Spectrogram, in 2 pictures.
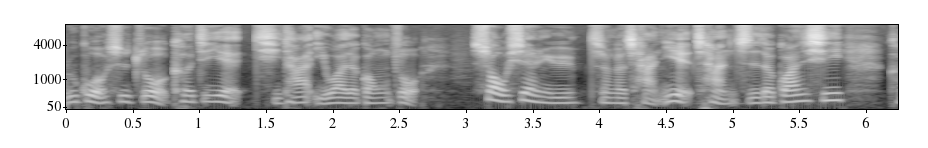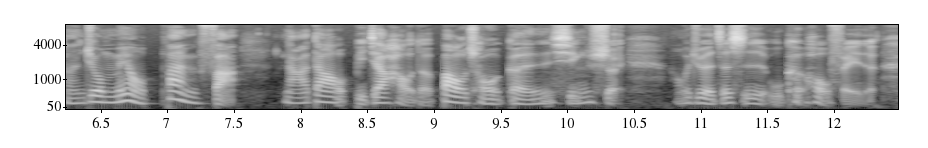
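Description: On a very clean recording with a silent background, a woman speaks with a very deep, low pitch and ordinary pitch variation at a moderate pace. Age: 30s. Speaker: podcast host. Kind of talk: solo podcast monologue. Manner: conversational with many fillers.

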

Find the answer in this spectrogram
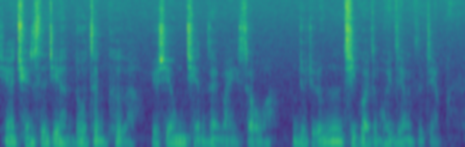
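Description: A man speaks at a moderate pace with hardly any pauses, at a medium pitch with ordinary variation. His tone is dark and mellow and somewhat breathy. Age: 40s. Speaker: pharmacist podcast host. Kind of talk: casual poetry commentary. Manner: animated.

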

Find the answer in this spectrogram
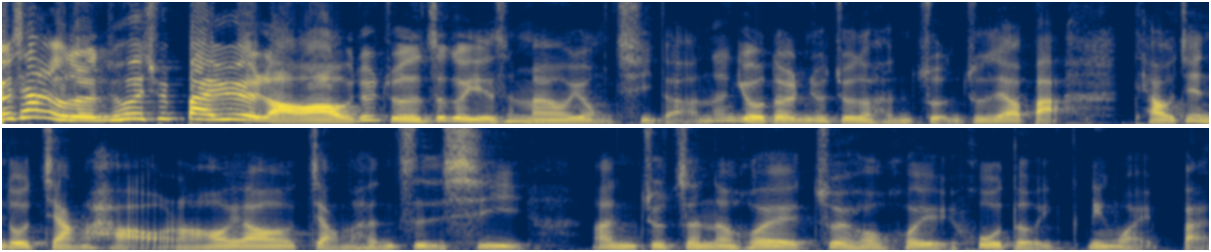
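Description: In a very clean recording with a silent background, a woman with a plain, everyday voice speaks at a fairly low pitch and a fairly quick pace, with ordinary pitch variation. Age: 30s. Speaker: podcast host. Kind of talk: casual solo talk.

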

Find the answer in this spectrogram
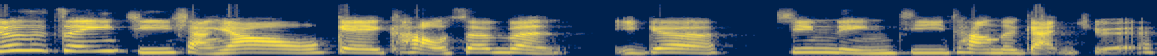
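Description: With lively intonation, a woman speaks at a very slow pace in a high voice. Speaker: podcast host. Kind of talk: casual chat.

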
